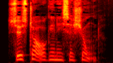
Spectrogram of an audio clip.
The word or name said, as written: søsterorganisation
